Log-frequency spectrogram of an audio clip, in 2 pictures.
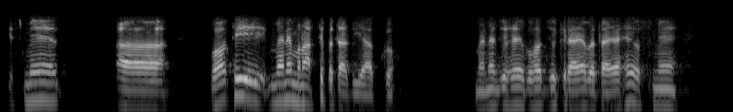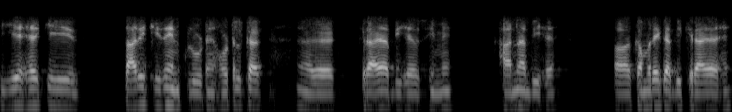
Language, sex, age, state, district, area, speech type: Urdu, male, 30-45, Bihar, Purnia, rural, conversation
